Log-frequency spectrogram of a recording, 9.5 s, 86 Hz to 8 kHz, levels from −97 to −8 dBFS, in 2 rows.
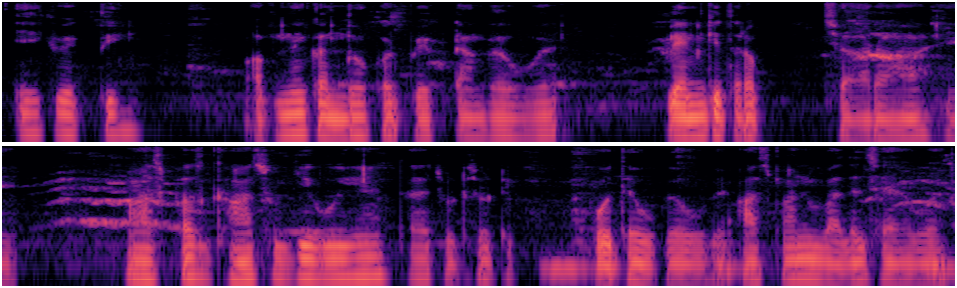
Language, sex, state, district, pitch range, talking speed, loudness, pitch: Hindi, male, Andhra Pradesh, Anantapur, 95-105 Hz, 200 wpm, -44 LUFS, 100 Hz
